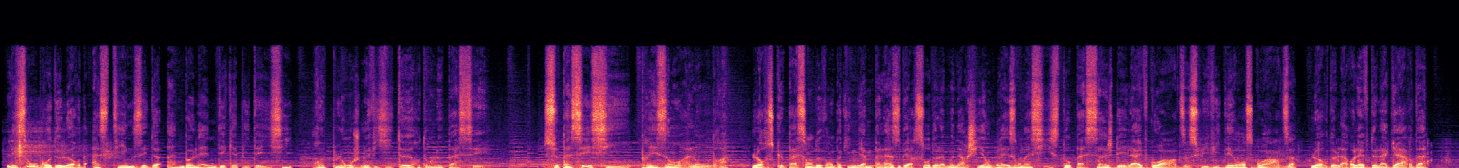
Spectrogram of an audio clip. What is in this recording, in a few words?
IMPOSTATO, Francese, speakers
